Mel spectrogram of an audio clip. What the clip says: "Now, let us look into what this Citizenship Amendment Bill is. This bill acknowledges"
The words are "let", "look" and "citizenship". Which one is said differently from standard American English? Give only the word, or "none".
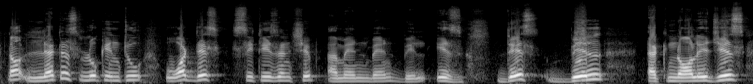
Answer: none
